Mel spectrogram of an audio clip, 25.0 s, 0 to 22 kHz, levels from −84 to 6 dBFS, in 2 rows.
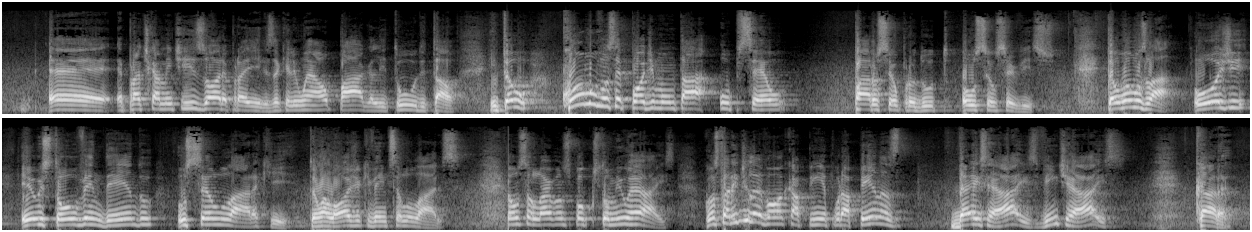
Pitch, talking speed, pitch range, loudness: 205 Hz, 155 wpm, 170-220 Hz, -11 LUFS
